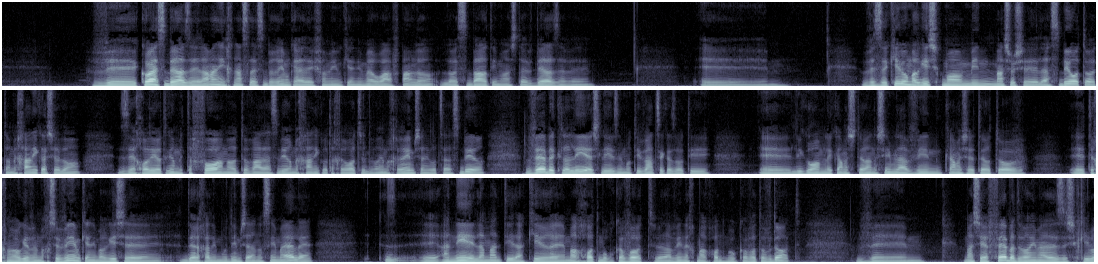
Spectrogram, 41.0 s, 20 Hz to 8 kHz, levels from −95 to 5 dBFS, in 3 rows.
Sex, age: male, 20-39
